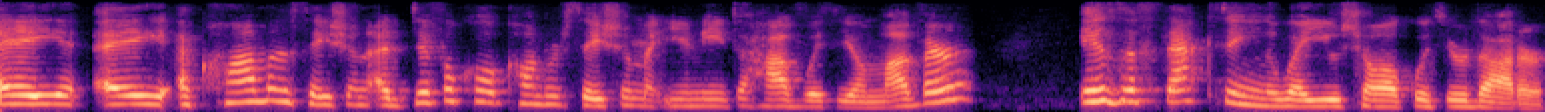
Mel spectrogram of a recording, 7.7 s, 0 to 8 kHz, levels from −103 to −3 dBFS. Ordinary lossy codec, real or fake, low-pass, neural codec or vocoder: AAC, 48 kbps; fake; 7.2 kHz; codec, 24 kHz, 0.9 kbps, WavTokenizer, medium speech release version 1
